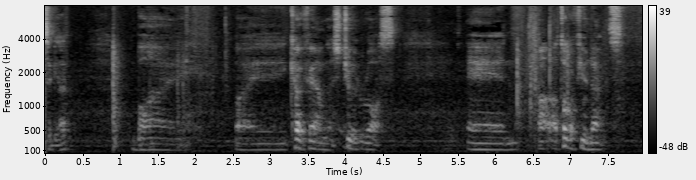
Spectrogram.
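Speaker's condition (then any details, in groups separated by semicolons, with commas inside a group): No condition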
